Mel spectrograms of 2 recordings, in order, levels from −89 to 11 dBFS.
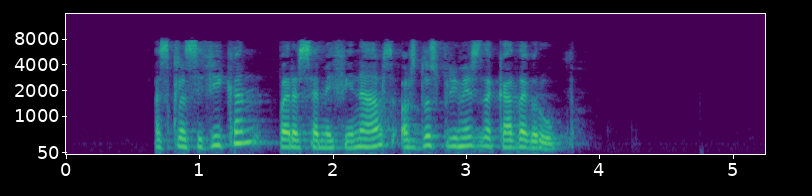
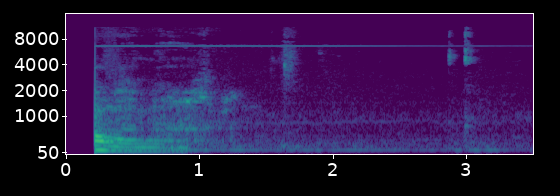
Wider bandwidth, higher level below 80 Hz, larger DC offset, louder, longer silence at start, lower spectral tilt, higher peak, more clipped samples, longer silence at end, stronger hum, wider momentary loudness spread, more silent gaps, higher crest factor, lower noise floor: second, 8.2 kHz vs 11.5 kHz; about the same, -60 dBFS vs -64 dBFS; neither; first, -18 LUFS vs -35 LUFS; first, 0.65 s vs 0.2 s; second, -4 dB/octave vs -5.5 dB/octave; first, -2 dBFS vs -12 dBFS; neither; first, 1.45 s vs 0.45 s; neither; second, 5 LU vs 25 LU; neither; second, 18 dB vs 24 dB; first, -81 dBFS vs -62 dBFS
